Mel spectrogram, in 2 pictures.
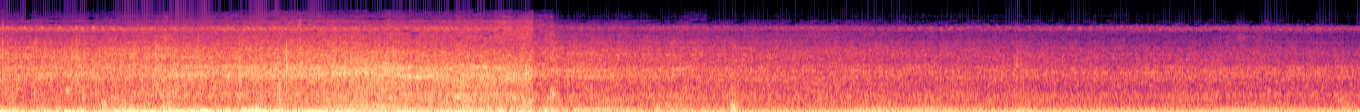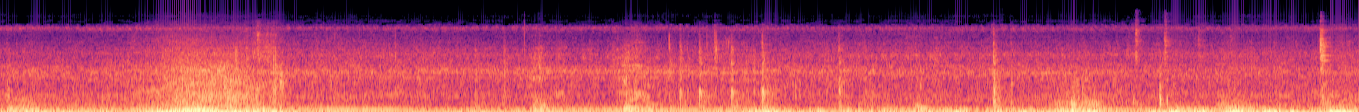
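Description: Suzuki Grand Vitara engine and tyres as the SUV drives slowly over a rough grassy track. About three seconds in, the sound cuts suddenly to a quieter, steady low engine hum, with a short swell about eight seconds in.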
